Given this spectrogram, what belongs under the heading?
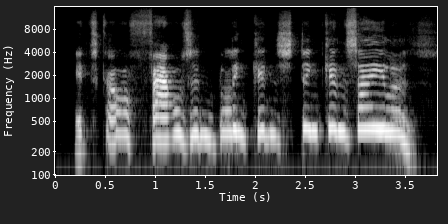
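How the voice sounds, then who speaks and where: Loud and shrill, a put-on character voice at an extremely high pitch moves along at a fairly slow pace. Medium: read story. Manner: loud, coarse pirate slang.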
